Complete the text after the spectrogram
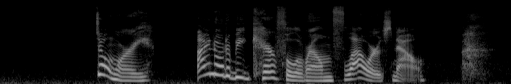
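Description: A young woman speaks gently and calmly.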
